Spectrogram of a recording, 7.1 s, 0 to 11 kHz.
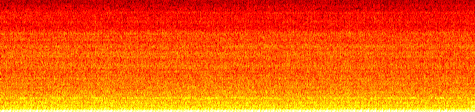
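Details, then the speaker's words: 1973 Malibu parts car sitting about 25 years, points checked, fresh battery, old gas poured into carburetor, first start: loud lopey V8 idle stumbling irregularly, missing on probably three cylinders; engine turned over freely with no stuck valves. "Doesn't sound very happy. It's missing on probably three cylinders."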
